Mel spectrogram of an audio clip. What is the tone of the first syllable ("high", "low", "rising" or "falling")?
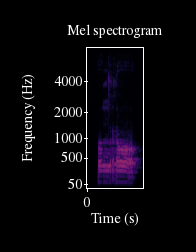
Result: low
